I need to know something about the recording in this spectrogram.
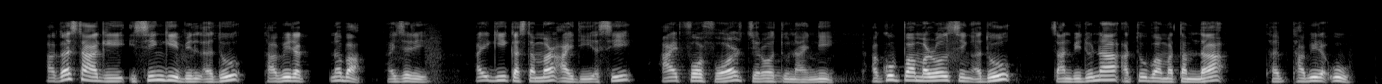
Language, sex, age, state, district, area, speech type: Manipuri, male, 18-30, Manipur, Kangpokpi, urban, read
